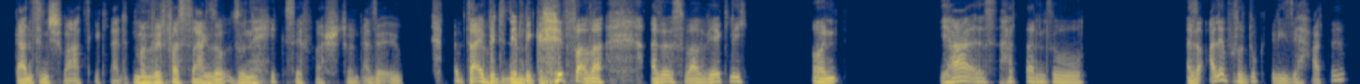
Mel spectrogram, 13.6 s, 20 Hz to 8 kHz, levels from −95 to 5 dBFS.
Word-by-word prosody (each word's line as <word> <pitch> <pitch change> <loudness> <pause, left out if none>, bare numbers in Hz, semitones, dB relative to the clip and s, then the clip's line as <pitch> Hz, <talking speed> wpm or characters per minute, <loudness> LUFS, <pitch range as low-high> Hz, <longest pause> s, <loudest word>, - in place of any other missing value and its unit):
ganz 100 +2 +2
in 110 - 0
schwarz - - -1
gekleidet. 70 -2 -13
Man 95 -1 +4
würde 105 0 +4
fast 100 -6 +2
sagen, 100 0 +1
so 100 +5 +1
so 105 -3 -2
'ne 90 -1 +1
Hexe - - -7
fast - - -5
schon. 100 -5 -9
Also, 95 - -6
äh, 110 +1 -6 0.5
verzeihe 130 - +3
bitte 115 -1 +2
den 110 -1 +6
Begriff, 115 - +6
aber 115 0 +5 0.5
also, 110 +2 +2
es 115 -2 -3
war 100 -3 0
wirklich 135 +3 -2 0.6
und 120 0 +4 1.0
ja, 135 +8 +2
es 120 -5 -7
hat 125 - -8
dann 120 -4 -3
so 110 -1 -3 1.1
also - - +1
alle 175 +6 0
Produkte, 140 - -7
die 115 -1 -4
sie 110 0 -8
hatte, 155 - -11
110 Hz, 165 wpm, -20 LUFS, 100-125 Hz, 1.1 s, den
